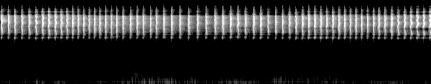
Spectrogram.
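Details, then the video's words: High, piercing lovebird chatter pouring out steadily for several seconds, dense rapid ticking chirps without pause, over a quiet low hum. "SUARA BURUNG LOVEBIRD SANGAT MEMPESONA"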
